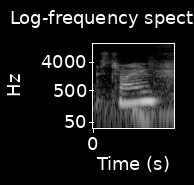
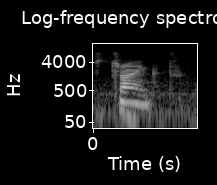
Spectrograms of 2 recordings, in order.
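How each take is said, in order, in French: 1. Le mot se termine par un son f. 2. Le mot se termine par un son k. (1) "souvent les gens le prononcent strength" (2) "c'est pas un F, mais c'est un K"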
